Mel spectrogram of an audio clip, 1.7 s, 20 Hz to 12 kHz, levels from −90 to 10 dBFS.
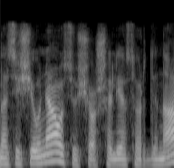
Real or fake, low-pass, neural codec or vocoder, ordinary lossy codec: real; 7.2 kHz; none; MP3, 48 kbps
